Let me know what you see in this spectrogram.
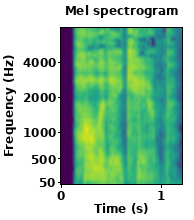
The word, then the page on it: holiday camp: American English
